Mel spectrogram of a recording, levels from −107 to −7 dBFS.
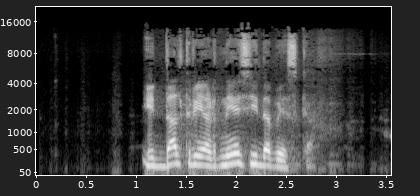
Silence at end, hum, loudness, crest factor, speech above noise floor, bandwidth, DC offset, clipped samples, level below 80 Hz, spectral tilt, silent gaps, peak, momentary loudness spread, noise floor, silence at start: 0.8 s; none; -20 LUFS; 16 dB; 59 dB; 14.5 kHz; under 0.1%; under 0.1%; -56 dBFS; -4 dB/octave; none; -6 dBFS; 6 LU; -80 dBFS; 1.05 s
